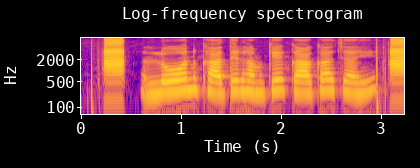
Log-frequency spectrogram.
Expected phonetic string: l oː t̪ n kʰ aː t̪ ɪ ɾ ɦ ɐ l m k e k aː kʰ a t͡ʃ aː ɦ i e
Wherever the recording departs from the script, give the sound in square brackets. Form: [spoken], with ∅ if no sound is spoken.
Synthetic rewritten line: l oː [∅] n kʰ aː t̪ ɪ ɾ ɦ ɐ [∅] m k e k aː [k] a t͡ʃ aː ɦ i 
